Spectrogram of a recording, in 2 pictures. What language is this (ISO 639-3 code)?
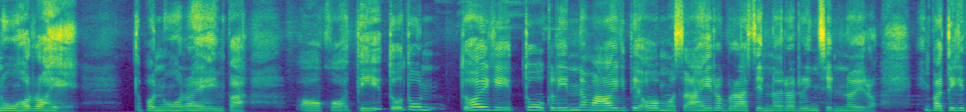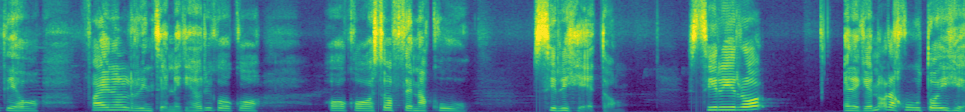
siw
